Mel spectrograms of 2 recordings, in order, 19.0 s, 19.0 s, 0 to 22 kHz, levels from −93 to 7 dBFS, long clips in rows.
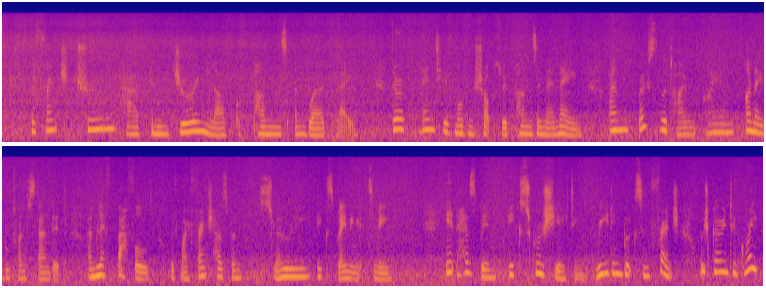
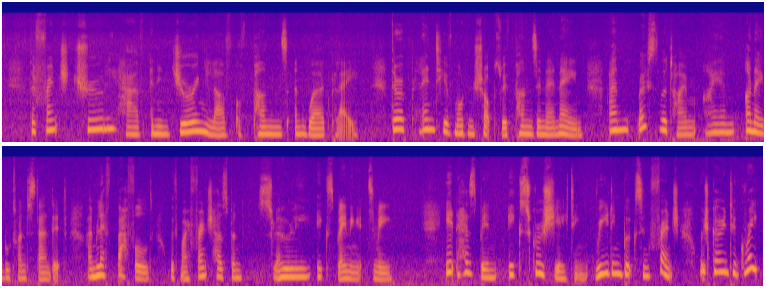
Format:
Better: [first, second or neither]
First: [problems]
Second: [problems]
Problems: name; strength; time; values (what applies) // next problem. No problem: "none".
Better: second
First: hiss; loud; throughout; 9 dB below the speech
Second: hiss; faint; throughout; 20 dB below the speech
